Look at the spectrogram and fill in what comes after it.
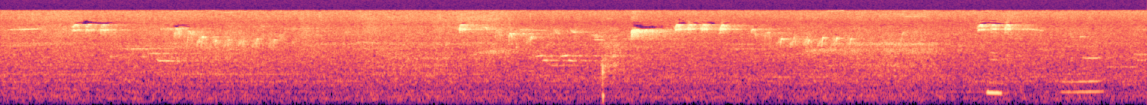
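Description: Faint songbird chirps and trills over near silence, with one sharp click about four seconds in and a brief high-pitched sound near the end.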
